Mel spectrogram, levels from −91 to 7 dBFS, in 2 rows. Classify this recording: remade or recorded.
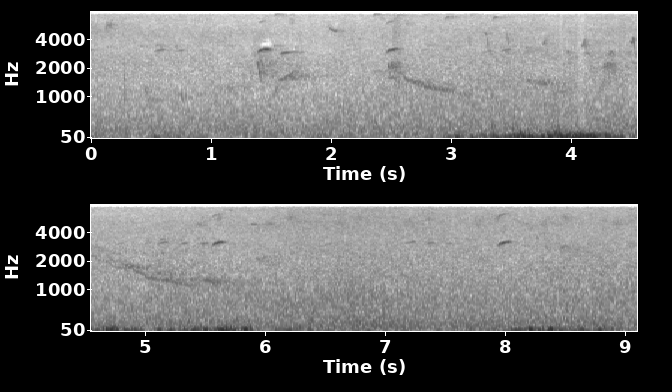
recorded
